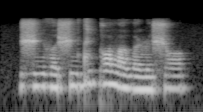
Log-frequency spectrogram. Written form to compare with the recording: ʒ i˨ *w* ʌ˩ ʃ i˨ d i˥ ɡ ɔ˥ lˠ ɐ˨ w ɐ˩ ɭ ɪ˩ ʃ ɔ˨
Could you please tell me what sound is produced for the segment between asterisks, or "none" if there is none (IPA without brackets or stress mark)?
ð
